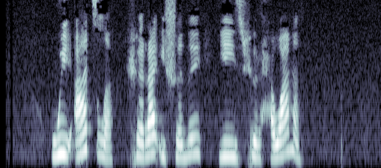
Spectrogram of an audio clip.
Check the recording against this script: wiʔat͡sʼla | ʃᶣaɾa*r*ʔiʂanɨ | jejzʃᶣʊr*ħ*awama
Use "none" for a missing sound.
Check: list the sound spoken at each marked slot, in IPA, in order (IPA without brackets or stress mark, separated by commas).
none, ħ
